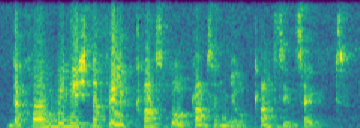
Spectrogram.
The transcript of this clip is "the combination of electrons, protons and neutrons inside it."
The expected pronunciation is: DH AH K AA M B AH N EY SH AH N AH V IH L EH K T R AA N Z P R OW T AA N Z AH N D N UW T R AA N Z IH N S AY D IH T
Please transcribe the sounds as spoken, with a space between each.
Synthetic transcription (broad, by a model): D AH K AA M B AH N EY SH AH N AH F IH L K T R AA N S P OW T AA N S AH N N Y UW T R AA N S IH N S AY D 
